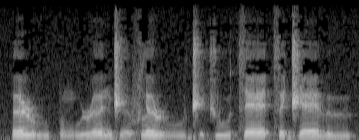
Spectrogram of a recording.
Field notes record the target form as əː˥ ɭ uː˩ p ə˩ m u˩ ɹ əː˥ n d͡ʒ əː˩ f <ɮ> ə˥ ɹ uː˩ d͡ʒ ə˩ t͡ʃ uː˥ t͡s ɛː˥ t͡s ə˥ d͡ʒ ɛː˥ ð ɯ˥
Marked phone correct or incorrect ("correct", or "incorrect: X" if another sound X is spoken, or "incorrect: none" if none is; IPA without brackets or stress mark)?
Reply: incorrect: l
